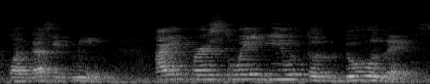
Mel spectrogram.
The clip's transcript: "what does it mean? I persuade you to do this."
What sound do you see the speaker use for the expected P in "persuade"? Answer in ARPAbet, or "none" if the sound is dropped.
P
